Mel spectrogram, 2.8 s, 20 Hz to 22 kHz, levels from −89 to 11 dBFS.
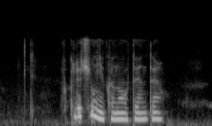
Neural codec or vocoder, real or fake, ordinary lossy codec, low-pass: codec, 16 kHz, 4 kbps, X-Codec, HuBERT features, trained on LibriSpeech; fake; Opus, 32 kbps; 7.2 kHz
